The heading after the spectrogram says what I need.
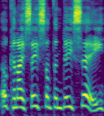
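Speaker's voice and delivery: bad, high, put-on Scottish accent, a failed attempt. Quote a woman answering a comic book movie question at a q and a, in a bad scottish accent. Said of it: "in her wonderful little Scottish accent".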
